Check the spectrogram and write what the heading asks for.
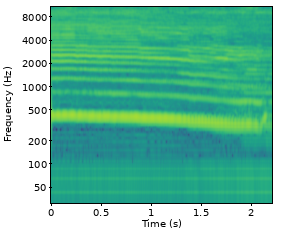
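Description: A singer holding one long note of a Chhattisgarhi jas devotional song; the pitch sags slowly downward near the end.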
